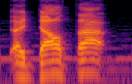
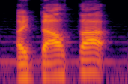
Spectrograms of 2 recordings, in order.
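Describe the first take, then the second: No difference in how they are said.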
